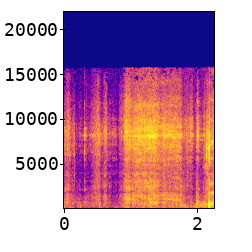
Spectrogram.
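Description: Metal cake-release arm of an aluminium layer-cake pan being swept around the inside of the pan, a soft, steady metal scrape that starts about half a second in.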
